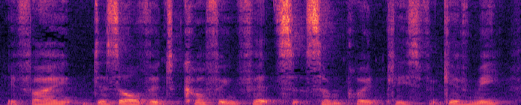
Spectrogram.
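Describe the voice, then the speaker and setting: A woman with a low, croaky voice, hoarse after a cold. She teaches a workshop over a video call, chatting along with plenty of ums. She sounds middle-aged. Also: steady tone, moderate pace. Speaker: Alexander Technique teacher.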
